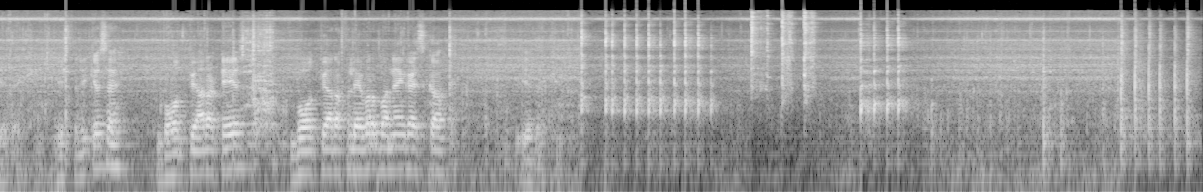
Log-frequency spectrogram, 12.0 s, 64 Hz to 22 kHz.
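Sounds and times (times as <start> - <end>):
utensils scraping metal wok: 2.3 - 3.0, 7.0 - 8.3.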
